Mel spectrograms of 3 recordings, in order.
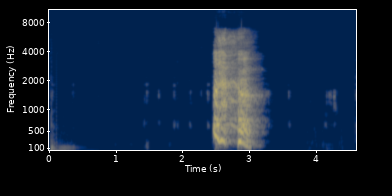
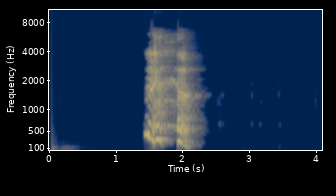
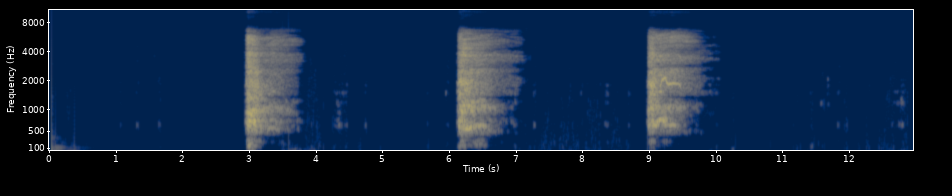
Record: {"three_cough_length": "4.6 s", "three_cough_amplitude": 28937, "three_cough_signal_mean_std_ratio": 0.28, "cough_length": "4.1 s", "cough_amplitude": 32768, "cough_signal_mean_std_ratio": 0.32, "exhalation_length": "13.0 s", "exhalation_amplitude": 31967, "exhalation_signal_mean_std_ratio": 0.27, "survey_phase": "alpha (2021-03-01 to 2021-08-12)", "age": "65+", "gender": "Male", "wearing_mask": "No", "symptom_none": true, "smoker_status": "Ex-smoker", "respiratory_condition_asthma": false, "respiratory_condition_other": false, "recruitment_source": "REACT", "submission_delay": "6 days", "covid_test_result": "Negative", "covid_test_method": "RT-qPCR"}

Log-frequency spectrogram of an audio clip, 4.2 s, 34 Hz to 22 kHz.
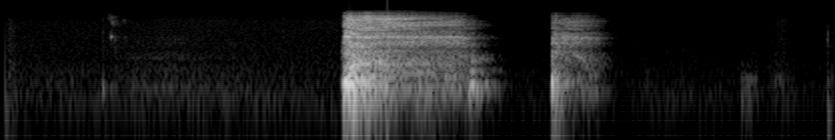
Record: {"cough_length": "4.2 s", "cough_amplitude": 28636, "cough_signal_mean_std_ratio": 0.27, "survey_phase": "beta (2021-08-13 to 2022-03-07)", "age": "45-64", "gender": "Female", "wearing_mask": "No", "symptom_none": true, "symptom_onset": "12 days", "smoker_status": "Ex-smoker", "respiratory_condition_asthma": false, "respiratory_condition_other": false, "recruitment_source": "REACT", "submission_delay": "1 day", "covid_test_result": "Negative", "covid_test_method": "RT-qPCR", "influenza_a_test_result": "Negative", "influenza_b_test_result": "Negative"}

